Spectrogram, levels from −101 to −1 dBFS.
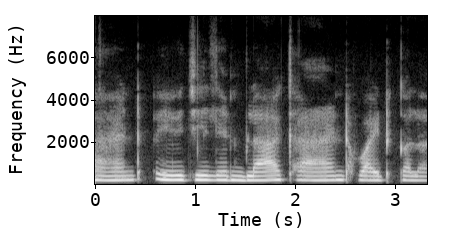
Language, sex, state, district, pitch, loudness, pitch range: English, female, Punjab, Pathankot, 205 Hz, -15 LUFS, 195-210 Hz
